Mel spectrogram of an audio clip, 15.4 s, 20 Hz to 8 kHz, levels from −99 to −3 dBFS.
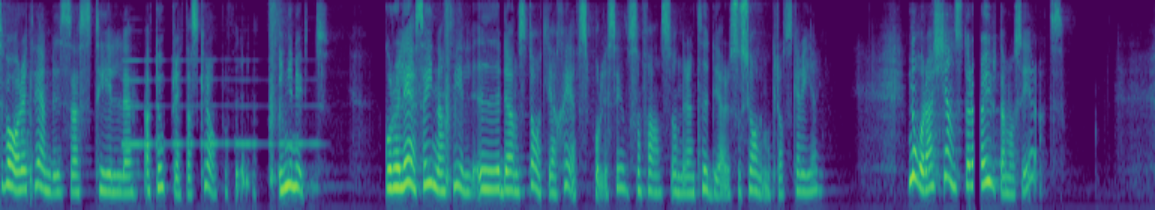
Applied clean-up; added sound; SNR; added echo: neural mask model RNNoise.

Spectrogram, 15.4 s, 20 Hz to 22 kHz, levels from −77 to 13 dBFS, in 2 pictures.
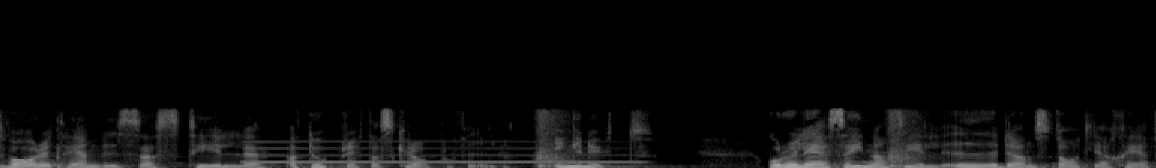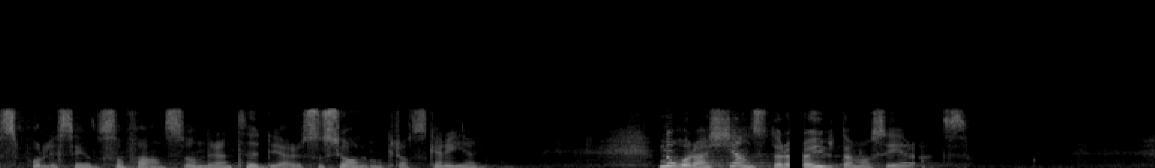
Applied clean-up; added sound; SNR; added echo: none; Wind instrument, woodwind instrument + Whoosh, swoosh, swish; 13 dB; none.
